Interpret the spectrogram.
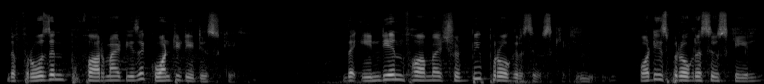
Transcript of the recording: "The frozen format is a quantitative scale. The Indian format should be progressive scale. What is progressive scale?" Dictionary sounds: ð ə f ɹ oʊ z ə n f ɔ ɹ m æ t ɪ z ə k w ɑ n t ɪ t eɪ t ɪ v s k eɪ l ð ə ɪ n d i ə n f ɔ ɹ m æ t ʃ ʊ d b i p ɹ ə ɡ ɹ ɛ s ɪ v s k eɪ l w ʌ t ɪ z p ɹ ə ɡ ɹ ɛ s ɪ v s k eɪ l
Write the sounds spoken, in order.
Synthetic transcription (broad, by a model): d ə f ɹ oʊ z ə n f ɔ ɹ m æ t ɪ z ə k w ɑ n t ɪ t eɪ t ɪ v s k eɪ l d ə ɪ n d i ə n f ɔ ɹ m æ t ʃ ʊ d b i p ɹ ə ɡ ɹ ɛ s ɪ v s k eɪ l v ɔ t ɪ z p ɹ ə ɡ ɹ ɛ s ɪ v s k eɪ l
